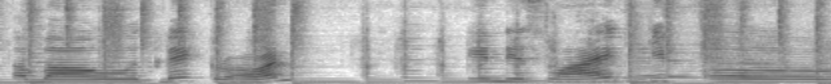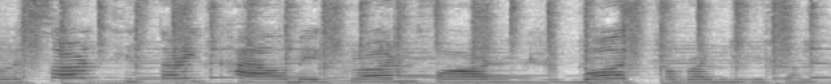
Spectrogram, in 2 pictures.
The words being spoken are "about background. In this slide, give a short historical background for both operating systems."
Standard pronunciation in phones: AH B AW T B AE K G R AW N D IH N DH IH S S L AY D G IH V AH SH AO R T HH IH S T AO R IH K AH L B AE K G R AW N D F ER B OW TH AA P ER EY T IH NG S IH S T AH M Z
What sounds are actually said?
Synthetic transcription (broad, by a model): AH B AW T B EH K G R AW N IH N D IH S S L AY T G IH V AH S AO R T HH IH S T AO R IH K AH L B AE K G R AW N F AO B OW T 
